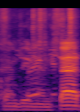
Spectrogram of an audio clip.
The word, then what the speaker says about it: condimentar: Condi. Condi. Pero tú dices conti. Condimentar. Condimentar. Condimentar. Ah, ahorita sí lo dijiste bien.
